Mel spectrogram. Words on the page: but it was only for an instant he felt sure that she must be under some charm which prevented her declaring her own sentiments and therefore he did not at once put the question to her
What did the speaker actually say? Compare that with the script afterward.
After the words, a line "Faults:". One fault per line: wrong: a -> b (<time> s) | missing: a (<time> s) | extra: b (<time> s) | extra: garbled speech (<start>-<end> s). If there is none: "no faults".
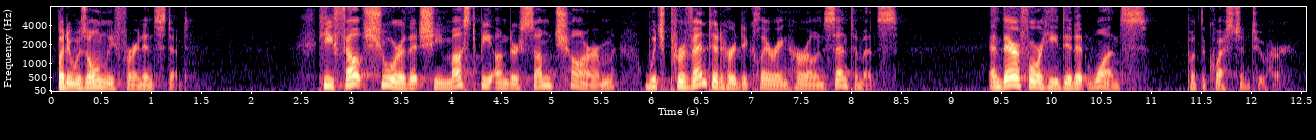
but it was only for an instant he felt sure that she must be under some charm which prevented her declaring her own sentiments and therefore he did at once put the question to her
Faults:
missing: not (10.2 s)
